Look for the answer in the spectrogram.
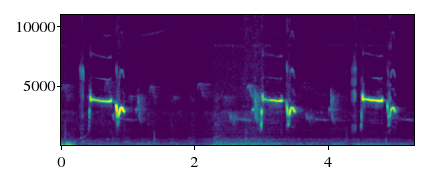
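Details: Energetic bar-winged prinia in back-and-forth calling meant to agitate rival prinias. Three loud phrases, each a flat high whistle ending in a wavering, descending buzz, with softer lower notes between them and a faint low hum beneath.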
